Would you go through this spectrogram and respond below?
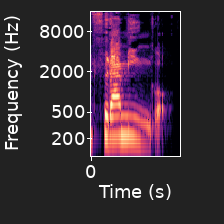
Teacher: This is an F formed with both of your lips coming towards each other.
